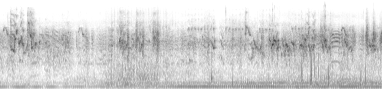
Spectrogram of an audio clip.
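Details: A group of budgerigars eating, keeping up steady twittering chatter of quick chirps and warbled notes over a constant low mechanical hum.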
